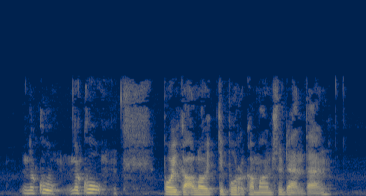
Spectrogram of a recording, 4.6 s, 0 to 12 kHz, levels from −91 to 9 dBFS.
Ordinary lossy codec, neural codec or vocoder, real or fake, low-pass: MP3, 48 kbps; none; real; 7.2 kHz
